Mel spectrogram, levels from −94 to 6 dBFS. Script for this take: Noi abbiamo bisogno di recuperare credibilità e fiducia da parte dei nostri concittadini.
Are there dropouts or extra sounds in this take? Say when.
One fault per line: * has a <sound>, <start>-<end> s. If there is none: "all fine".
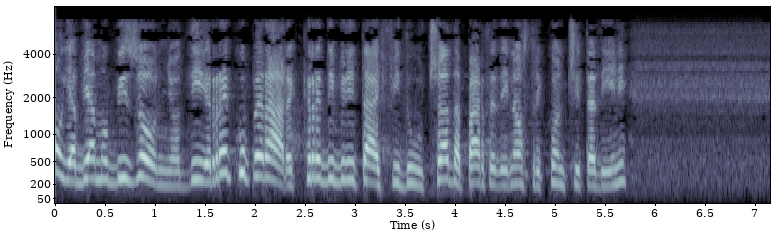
all fine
